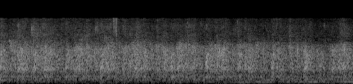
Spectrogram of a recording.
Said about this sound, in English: So let's clap for the prophetess. Thank you.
